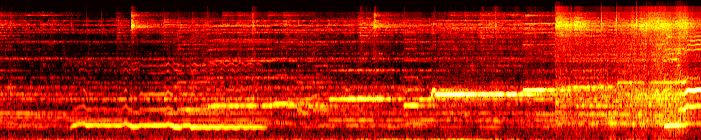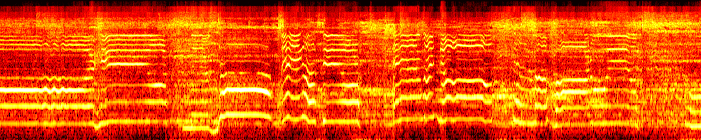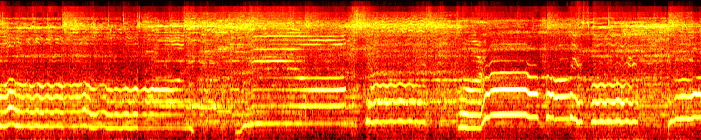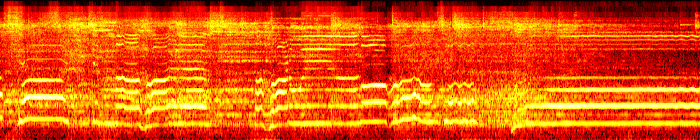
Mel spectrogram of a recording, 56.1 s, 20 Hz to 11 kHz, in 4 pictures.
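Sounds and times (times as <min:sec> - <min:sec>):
karaoke backing track: 0:00.0 - 0:56.0
woman singing a slow ballad: 0:01.3 - 0:06.6, 0:12.3 - 0:56.0.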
